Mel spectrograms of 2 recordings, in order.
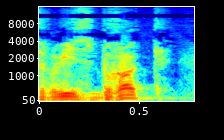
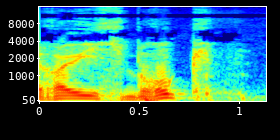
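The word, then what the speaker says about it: Ruusbroec: décembre, Jan van Ruysbroek, ou on peut prononcer son nom à la française, Ruysbroek. Paraît-il qu'en flamand c'est Ruysbroek.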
